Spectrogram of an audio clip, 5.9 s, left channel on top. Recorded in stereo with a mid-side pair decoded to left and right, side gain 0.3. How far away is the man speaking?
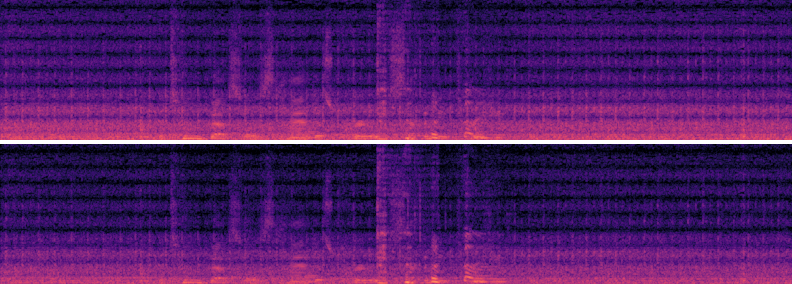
About 1.4 m.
